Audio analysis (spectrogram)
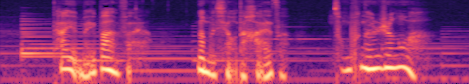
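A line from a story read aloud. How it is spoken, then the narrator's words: Sighing. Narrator (Chinese): 张桂珍叹了口气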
